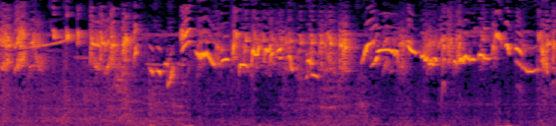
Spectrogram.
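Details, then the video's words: A 'rawit' oriental magpie-robin in full 'isian kasar' coarse fill-in song, meant to spur other magpie-robins to reply: opening with a rising whistle, then tightly packed scratchy phrases and looping whistled notes. "KACER RAWIT BONGKAR ISIAN KASAR, BIKIN KACER LAIN PASTI NYAUT"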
